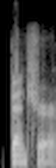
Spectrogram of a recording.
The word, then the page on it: bencher: American English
